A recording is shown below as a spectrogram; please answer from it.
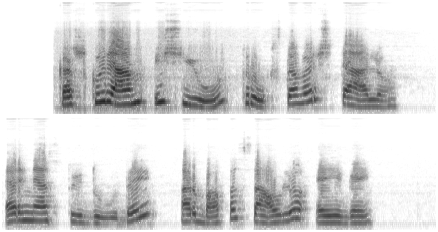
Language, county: Lithuanian, Tauragė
